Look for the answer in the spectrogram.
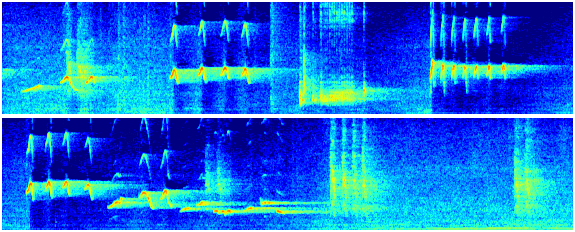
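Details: Captive prize-winning white-rumped shama under moult care sings rich, varied phrases: quick bursts of sharp repeated notes, whistled slurs and falling trills, with short pauses; its song is called a "super combo" of gombong and palang.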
